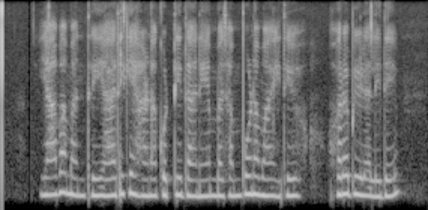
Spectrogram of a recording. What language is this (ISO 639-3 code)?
kan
